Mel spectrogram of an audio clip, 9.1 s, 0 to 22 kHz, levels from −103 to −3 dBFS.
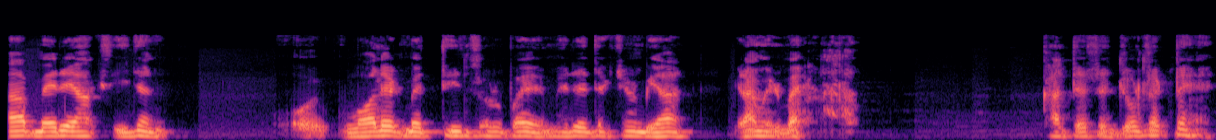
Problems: background sounds at intervals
